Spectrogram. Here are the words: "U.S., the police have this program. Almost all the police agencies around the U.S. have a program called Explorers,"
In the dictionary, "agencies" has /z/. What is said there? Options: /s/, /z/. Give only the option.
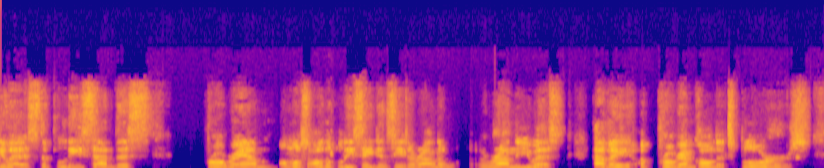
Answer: /z/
